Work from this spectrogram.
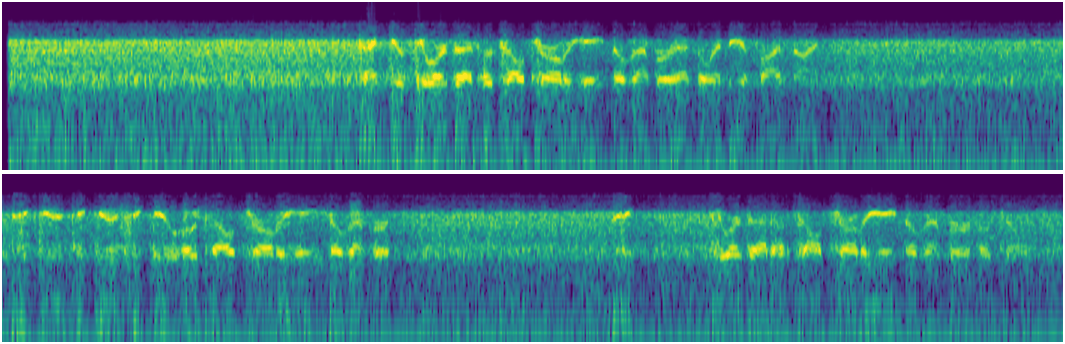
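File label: single sideband no takers, amateur radio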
